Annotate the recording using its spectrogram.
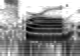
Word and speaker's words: Sqirl: for the most part pronouncing it incorrectly and having to actually tell them, no, it's Sqirl.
